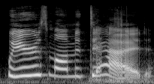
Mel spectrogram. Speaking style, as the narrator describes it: Her sister bawled once more

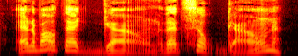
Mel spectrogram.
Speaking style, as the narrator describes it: I says gaily

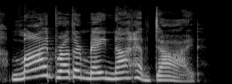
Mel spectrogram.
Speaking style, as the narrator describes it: Martha exclaimed to Jesus

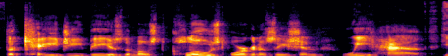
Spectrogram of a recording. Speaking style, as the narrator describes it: he shouts to the other delegates and on TV screens across the Soviet Union

